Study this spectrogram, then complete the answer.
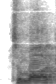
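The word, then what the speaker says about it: Tamahka: place that he's got if I'm saying this right tahaka am I saying that right tahaka tamaka tamaka is the pronunciation of it tamaka trails and tamaka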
